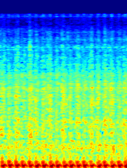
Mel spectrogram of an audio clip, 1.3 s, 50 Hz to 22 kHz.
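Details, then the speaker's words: Sniper 155 VVA motorcycle at idle, not yet revved: quick, even clatter of about thirteen beats a second over the idle thump from the head. Sounds like a loose bearing; suspected worn cam bearing or rocker arm, possibly from oil starvation. "Ayan maingay siya. So hindi pa natin siya naf rebolusyon maingay na. Meron siyang maingay sa kanyang bandang head. Yan parang bearing na malog at maingay talaga yan."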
